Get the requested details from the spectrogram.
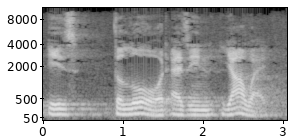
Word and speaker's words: Yahweh: is a translation of the word which we sometimes pronounce Yahweh, a Hebrew word for the name of God, God's name. But we don't really know how to pronounce it,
